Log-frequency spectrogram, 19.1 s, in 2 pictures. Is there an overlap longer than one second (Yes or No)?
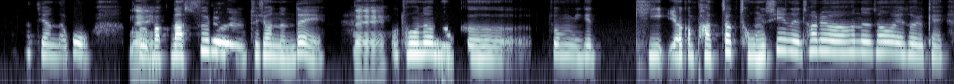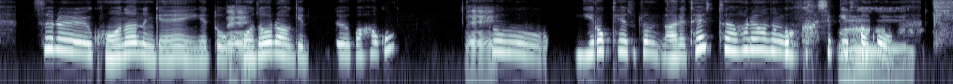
No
